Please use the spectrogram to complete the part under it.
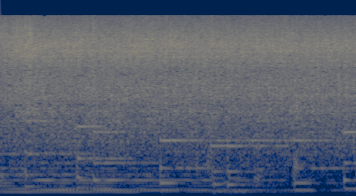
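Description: Mixed vegetables of carrot, beans and potato sizzle and crackle in a hot kadai, a loud continuous frying hiss with occasional stirring scrapes.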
